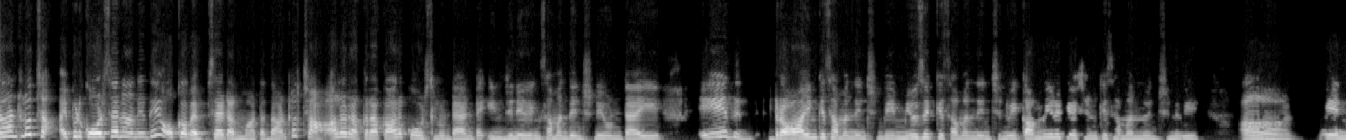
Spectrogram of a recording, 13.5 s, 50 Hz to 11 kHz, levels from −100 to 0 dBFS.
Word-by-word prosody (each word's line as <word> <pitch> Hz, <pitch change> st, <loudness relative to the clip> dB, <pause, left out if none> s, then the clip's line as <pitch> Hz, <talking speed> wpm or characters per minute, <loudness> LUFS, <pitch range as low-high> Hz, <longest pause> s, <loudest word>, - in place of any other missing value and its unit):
దాంట్లో 390 Hz, +7 st, +4 dB
చ -, -, -3 dB, 0.2 s
ఇప్పుడు 360 Hz, +2 st, +1 dB
'కోర్స్ 325 Hz, +1 st, +10 dB
ఎరా' 365 Hz, -2 st, +2 dB
అనేది 335 Hz, +6 st, -3 dB, 0.2 s
ఒక 330 Hz, -1 st, +3 dB
వెబ్‌సైటనమాట. 215 Hz, -5 st, +1 dB
దాంట్లో 260 Hz, -, -3 dB
చాలా 345 Hz, -, +2 dB
రకరకాల 255 Hz, +1 st, +2 dB
కోర్సులుంటాయి. 220 Hz, -4 st, -2 dB
అంటే, 240 Hz, +3 st, -7 dB
ఇంజనీరింగ్‌కి 235 Hz, +1 st, -3 dB
సంబంధించినయి 225 Hz, -1 st, -4 dB
ఉంటాయి. 215 Hz, 0 st, -1 dB, 0.6 s
ఏది 330 Hz, -3 st, -1 dB, 0.4 s
డ్రాయింగ్‌కి 265 Hz, +4 st, +6 dB
సంబంధించినవి, 240 Hz, -1 st, -4 dB
మ్యూజిక్‌కి 265 Hz, 0 st, -2 dB
సంబంధించినవి, 225 Hz, 0 st, -5 dB
కమ్యూనికేషన్‌కి 245 Hz, -1 st, -3 dB
సంబంధించినవి. 215 Hz, -1 st, -6 dB, 0.6 s
ఆ! -, -, +2 dB, 0.8 s
నేను 250 Hz, -3 st, +2 dB
235 Hz, 110 wpm, -23 LUFS, 220-270 Hz, 0.8 s, కోర్స్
